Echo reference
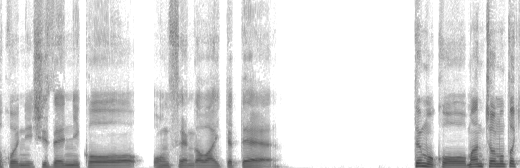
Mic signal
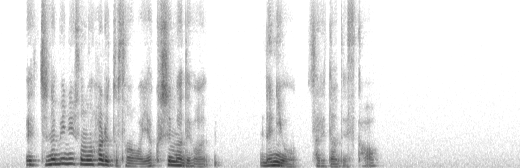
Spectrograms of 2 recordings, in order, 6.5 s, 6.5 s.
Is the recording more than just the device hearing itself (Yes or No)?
Yes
